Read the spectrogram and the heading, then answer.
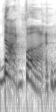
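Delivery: exasperated, high, angry yell, temper snapping. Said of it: "and he just goes".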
